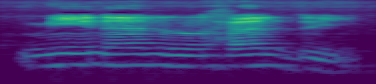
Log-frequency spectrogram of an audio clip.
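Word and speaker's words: من الهدي: Cara bacanya adalah minal hadi. Ulangi lagi. Minal hadi. Sekali lagi. Minal hadi. Oke. Jadi kalau diperlambat maka suaranya seperti terdengar minal hadi. Hadi. Padahal kita tidak membaca hadi, tapi had tambah dengan huruf a.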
